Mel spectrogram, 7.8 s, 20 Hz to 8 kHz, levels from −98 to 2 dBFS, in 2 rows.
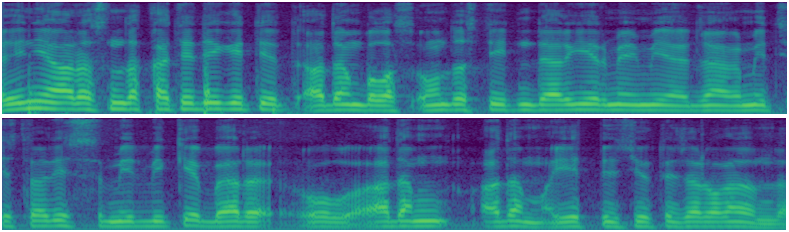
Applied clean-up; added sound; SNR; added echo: none; Microwave oven; 20 dB; none.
